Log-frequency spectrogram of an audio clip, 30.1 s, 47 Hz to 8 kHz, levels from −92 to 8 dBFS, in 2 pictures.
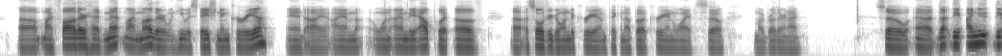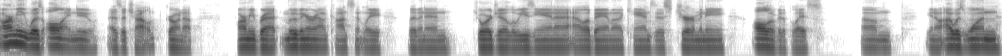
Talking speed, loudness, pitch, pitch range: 160 wpm, -27 LUFS, 105 Hz, 100-115 Hz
